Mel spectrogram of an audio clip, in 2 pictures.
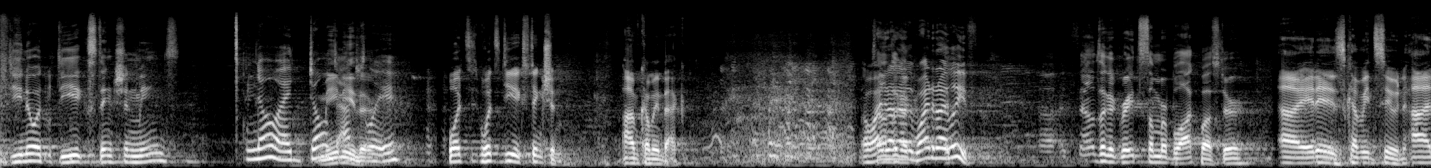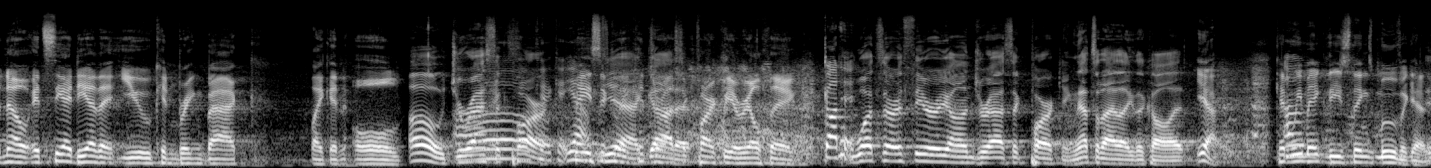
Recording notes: a special live episode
